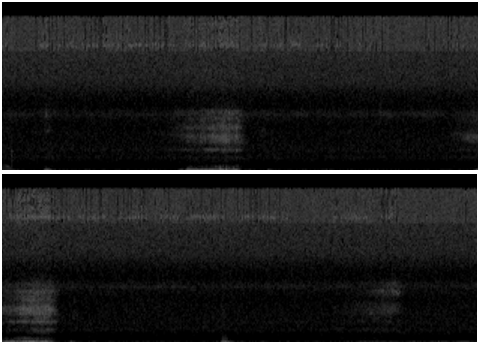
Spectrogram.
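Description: Low, rumbling snores come at irregular intervals over quiet room noise, with a few softer breath sounds between them.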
